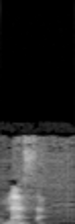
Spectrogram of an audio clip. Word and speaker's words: Nasa: La historia sigue a un protagonista cuyo nombre está escrito con los caracteres de Hoshisora, cielo estrellado en japonés, pero cuyo nombre se pronuncia como NASA.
